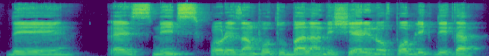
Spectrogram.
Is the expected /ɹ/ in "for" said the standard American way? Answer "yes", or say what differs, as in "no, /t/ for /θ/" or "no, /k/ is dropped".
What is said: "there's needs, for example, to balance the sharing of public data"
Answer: yes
